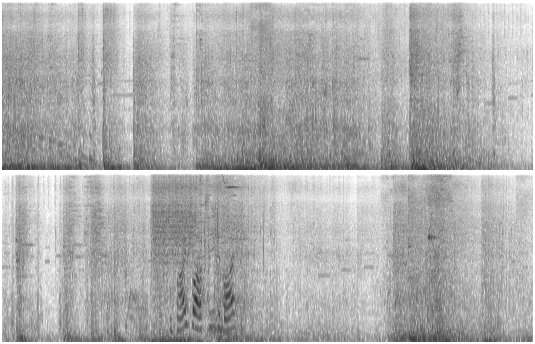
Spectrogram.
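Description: Heavy blows thud and rubble crashes.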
